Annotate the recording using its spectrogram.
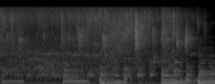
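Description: Shower running, a steady hiss of spraying water.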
